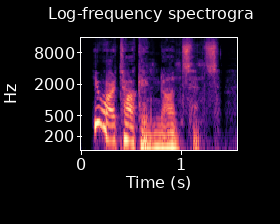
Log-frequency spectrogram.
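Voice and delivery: spoken in a whisper. A woman, her head bent, answers a man: whispering. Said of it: "she whispered".

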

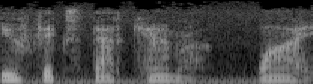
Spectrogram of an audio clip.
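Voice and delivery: hushed, very quiet whisper through unmoving lips. Bride being kissed by the groom at her wedding, whispering through unmoving lips. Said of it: "Susan whispered through unmoving lips".

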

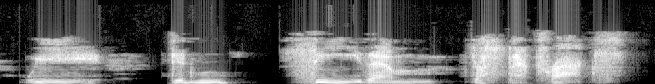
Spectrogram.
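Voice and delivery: slow, halting, effortful speech. Narrator reads a character's reply in a story, speaking with tremendous effort. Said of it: "said with a tremendous effort".

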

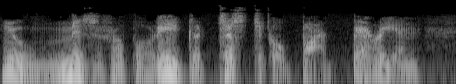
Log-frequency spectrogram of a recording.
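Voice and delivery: words forced out in strained grunts. Narrator reads a man's words as he squeezes another's throat, grunted out. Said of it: "he grunted out".

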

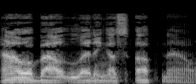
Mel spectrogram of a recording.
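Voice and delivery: low, rumbling voice. Narrator reads Tubal asking to be let up: low rumble. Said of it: "He rumbled".

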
